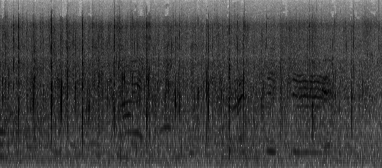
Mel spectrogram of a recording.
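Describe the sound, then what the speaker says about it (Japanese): Crowd applause in a ballpark after a ceremonial first pitch at a minor-league Carp baseball game, a rattling mass of claps mixed with murmuring voices and general stadium bustle. "もう一度拍手をお願いいたします。"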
